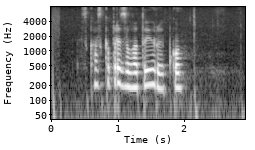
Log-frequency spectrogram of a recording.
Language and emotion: Russian, neutral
